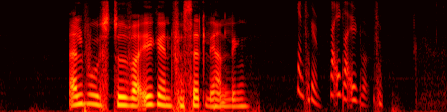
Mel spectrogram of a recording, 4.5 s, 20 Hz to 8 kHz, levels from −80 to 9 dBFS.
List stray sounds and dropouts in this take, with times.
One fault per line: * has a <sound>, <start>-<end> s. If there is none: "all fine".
* has a chirp, 3.0-3.9 s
